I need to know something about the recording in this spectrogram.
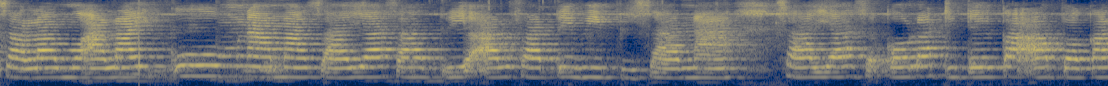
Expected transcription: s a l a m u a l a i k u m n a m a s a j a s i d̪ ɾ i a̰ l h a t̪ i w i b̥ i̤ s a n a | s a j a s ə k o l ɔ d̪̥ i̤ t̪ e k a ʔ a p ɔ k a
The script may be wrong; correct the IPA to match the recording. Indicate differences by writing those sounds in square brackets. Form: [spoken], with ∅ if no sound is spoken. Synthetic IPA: s a l a m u a l a i k u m n a m a s a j a s [a] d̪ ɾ i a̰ l [f] a t̪ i w i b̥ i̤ s a n a | s a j a s ə k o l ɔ d̪̥ i̤ t̪ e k a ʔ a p ɔ k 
